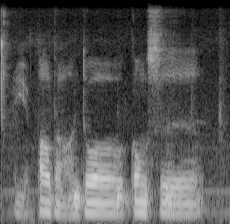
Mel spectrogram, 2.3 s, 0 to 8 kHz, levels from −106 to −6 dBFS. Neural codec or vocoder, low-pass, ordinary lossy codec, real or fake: none; 7.2 kHz; Opus, 64 kbps; real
